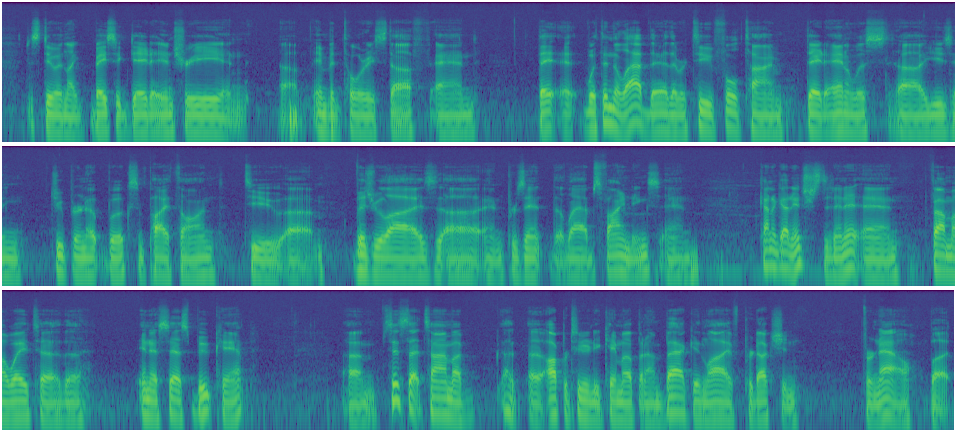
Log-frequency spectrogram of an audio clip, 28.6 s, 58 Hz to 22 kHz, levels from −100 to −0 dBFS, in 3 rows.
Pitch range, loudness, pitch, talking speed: 90-105 Hz, -28 LUFS, 95 Hz, 150 wpm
